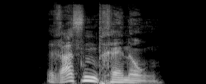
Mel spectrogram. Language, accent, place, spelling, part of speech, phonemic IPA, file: German, Germany, Berlin, Rassentrennung, noun, /ˈʁasn̩ˌtʁɛnʊŋ/, De-Rassentrennung.ogg
- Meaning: racial segregation, racial separation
